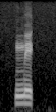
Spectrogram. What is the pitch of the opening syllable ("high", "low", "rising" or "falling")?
low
